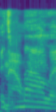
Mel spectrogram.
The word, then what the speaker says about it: Malik: Wait, Grandy, did I pronounce that right? Yeah, it's Malik.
